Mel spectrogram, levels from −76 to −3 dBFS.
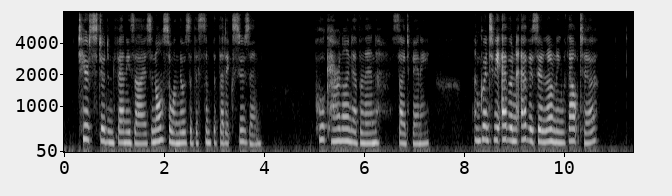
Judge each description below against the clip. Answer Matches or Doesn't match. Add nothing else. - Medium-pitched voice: Doesn't match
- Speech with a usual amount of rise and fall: Matches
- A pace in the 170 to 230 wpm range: Doesn't match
